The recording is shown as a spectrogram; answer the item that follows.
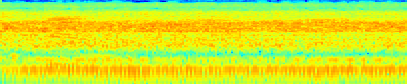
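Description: Rice cake extruding machine running: its electric motor belt-drives the screw extruder, giving a steady low hum under a continuous mechanical whir.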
